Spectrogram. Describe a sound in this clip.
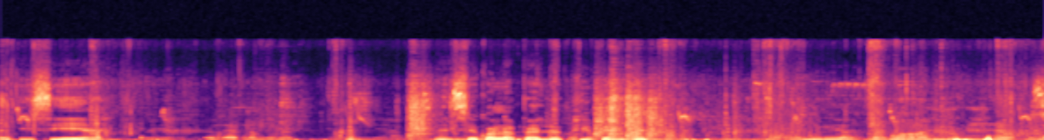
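A group of people talk at once nearby.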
